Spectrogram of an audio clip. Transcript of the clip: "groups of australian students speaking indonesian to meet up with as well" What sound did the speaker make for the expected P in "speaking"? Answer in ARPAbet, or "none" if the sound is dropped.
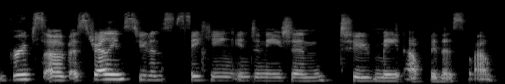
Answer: none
